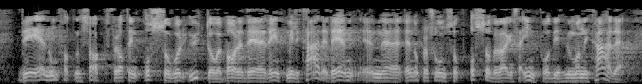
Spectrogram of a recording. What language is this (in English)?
Norwegian Bokmål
